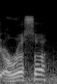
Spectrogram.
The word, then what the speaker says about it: Orisa: Orisa. Kind of like got a ram's... Yes, it's Orisa. Is that All right. pronounced correctly? Orisa?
